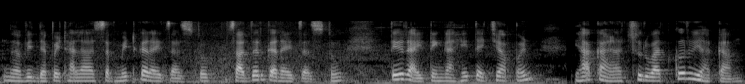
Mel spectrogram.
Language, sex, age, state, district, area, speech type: Marathi, female, 60+, Maharashtra, Kolhapur, urban, spontaneous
